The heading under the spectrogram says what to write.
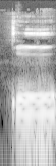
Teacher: قو واو مدہ ہے، قاف کو موٹا ادا کریں گے۔ واو مدہ واو ساکن سے پہلے حرف پر پیش ہو اس کو واو مدہ کہا جاتا ہے، اور اس کی مقدار 1 الف ہوتی ہے۔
